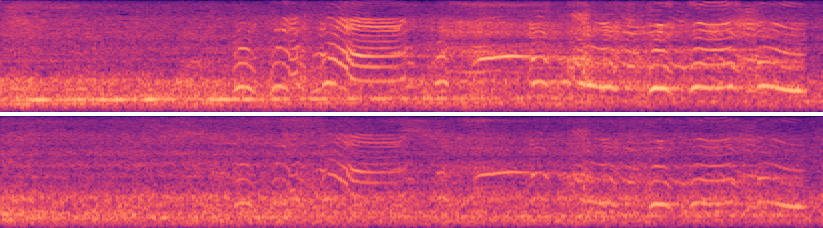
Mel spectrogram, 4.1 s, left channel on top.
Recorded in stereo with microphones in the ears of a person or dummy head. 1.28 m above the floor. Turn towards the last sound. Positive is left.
turn(degrees=40)  # may be behind; listen again after turning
